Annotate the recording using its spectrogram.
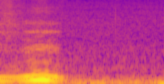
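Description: A young woman says a short word up close, in a rising and falling tone.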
